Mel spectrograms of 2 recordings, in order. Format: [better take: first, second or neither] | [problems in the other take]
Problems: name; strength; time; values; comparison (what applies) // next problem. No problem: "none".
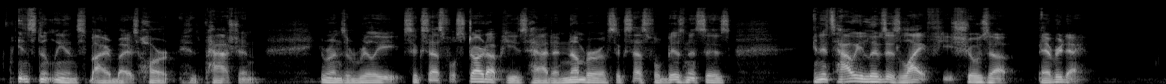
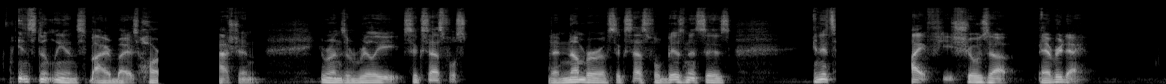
first | audio cutting out; at 1.5 s for 0.5 s, at 4.5 s for 1 s and at 8.5 s for 1 s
